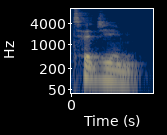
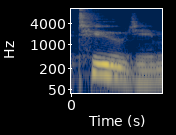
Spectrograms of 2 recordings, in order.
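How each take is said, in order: First: The word 'to' has a weak, reduced vowel. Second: The word 'to' has a full, strong vowel. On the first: The speaker calls it right. "we say to Jim" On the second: The speaker calls it wrong. "we don't say to Jim"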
